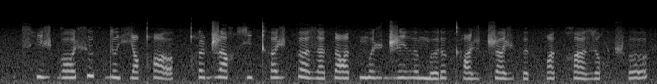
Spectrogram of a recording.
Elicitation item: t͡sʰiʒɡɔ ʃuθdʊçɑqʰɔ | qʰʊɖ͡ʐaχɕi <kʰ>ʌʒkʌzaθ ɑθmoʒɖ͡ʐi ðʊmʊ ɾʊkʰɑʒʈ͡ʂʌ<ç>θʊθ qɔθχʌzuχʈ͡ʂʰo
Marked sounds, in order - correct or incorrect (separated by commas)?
correct, incorrect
